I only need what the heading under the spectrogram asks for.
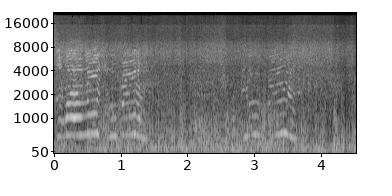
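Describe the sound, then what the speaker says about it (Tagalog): Strong wind gusting during rain, a constant loud rushing roar, while a person shouts calls over it twice. "Lakas ng hangin na!"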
